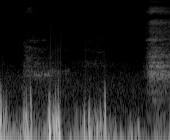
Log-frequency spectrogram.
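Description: A boulderer's hard, effortful breathing while hanging on an overhanging boulder problem, with two sharp hissing exhales about half a second in and near the end. A low, uneven rumble runs underneath throughout.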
